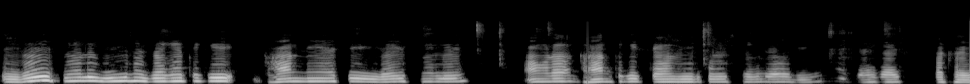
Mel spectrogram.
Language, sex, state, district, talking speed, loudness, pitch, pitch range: Bengali, male, West Bengal, Dakshin Dinajpur, 115 wpm, -20 LUFS, 130 Hz, 120-145 Hz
